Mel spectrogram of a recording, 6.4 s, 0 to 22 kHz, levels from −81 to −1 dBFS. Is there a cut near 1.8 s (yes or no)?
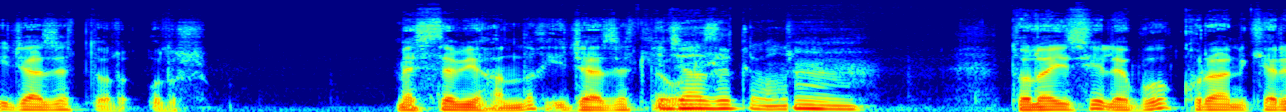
no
